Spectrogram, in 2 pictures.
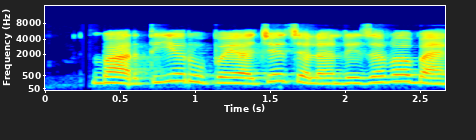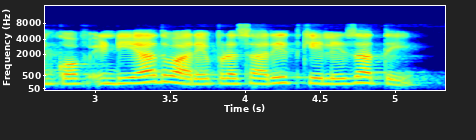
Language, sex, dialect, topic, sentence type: Marathi, female, Northern Konkan, banking, statement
